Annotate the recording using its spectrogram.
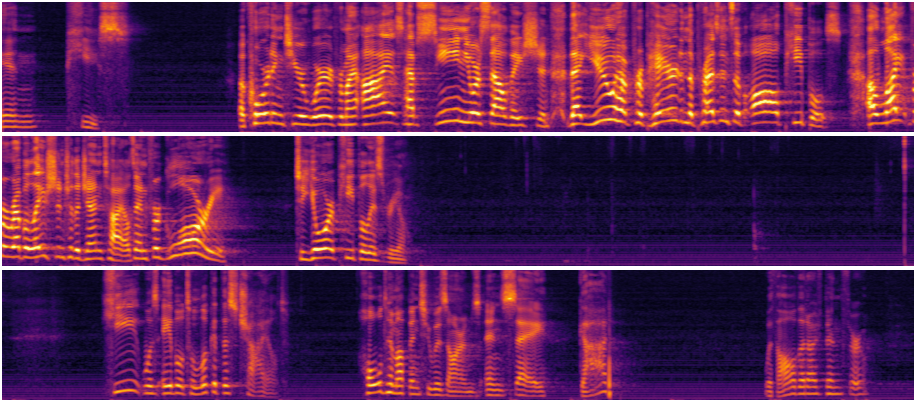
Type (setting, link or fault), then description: setting, large echoing room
